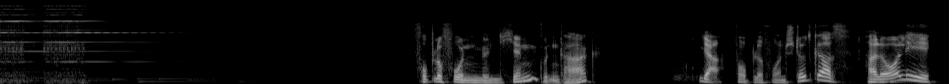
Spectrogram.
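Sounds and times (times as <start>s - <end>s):
old telephone bell ringing: 0.0s - 2.2s
speech: 4.2s - 6.1s, 7.0s - 9.4s.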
